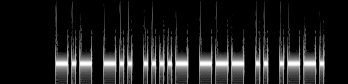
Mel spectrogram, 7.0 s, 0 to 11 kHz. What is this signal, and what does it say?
Morse code, heard as a keyed tone, about 15 wpm, 700 Hz. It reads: KD4OIP
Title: USA Call Signs 15wpm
